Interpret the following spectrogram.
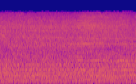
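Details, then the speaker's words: Hydraulic drive on a Rexroth control panel machine in forward, speed raised, all four wheels turning: steady low droning hum with a slightly labouring tone as the pump straining takes up load; normal operation. "And I'll explain that in a bit, but I can also hear the pump straining a little bit."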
